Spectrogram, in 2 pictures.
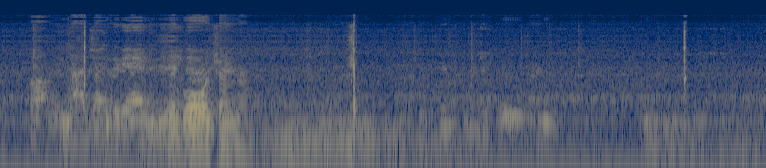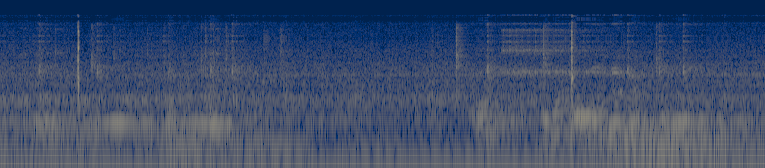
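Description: Video game sounds play from a television speaker.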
